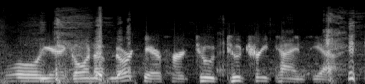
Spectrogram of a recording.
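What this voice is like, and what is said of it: Put-on Yooper accent. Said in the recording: “a good Yooper accent”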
